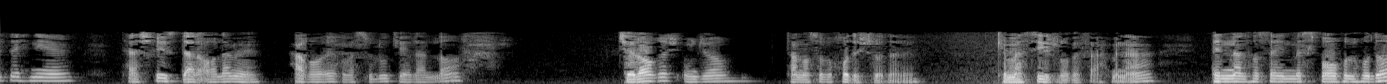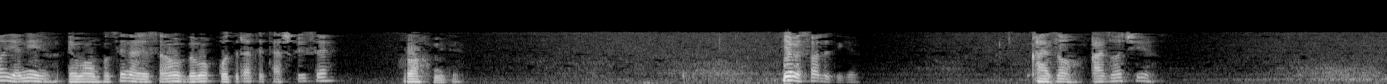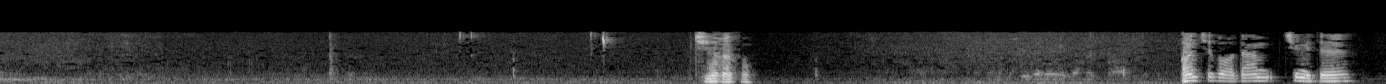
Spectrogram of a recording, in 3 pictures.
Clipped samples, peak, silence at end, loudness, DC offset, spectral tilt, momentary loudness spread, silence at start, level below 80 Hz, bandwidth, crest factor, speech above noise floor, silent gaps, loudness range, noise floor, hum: under 0.1%; 0 dBFS; 0.35 s; -16 LUFS; under 0.1%; -9 dB/octave; 24 LU; 0 s; -46 dBFS; 4.8 kHz; 18 dB; 42 dB; none; 20 LU; -58 dBFS; none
